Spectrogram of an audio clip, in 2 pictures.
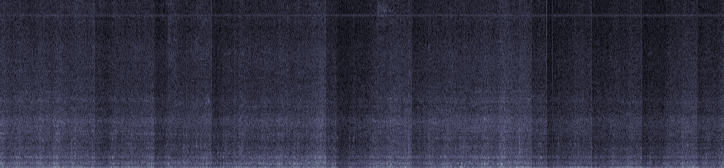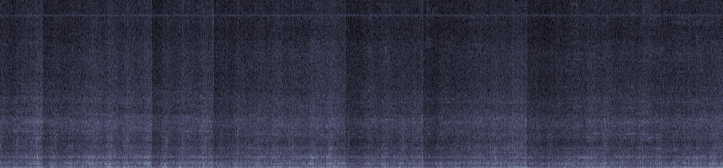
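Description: A long train of autorack freight cars rolling steadily past on the rails, a continuous low rumble of wheels with a few faint knocks.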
